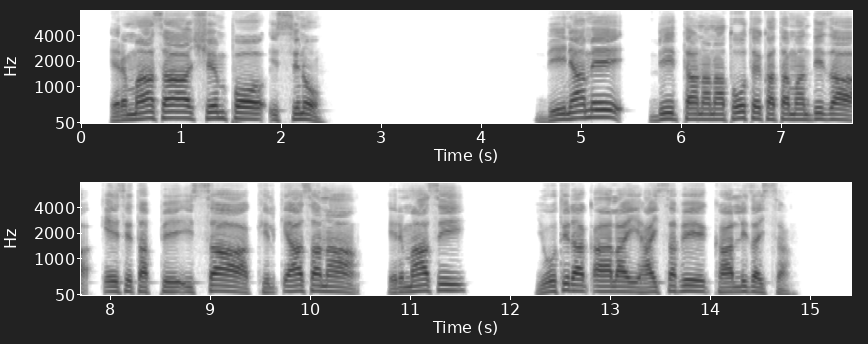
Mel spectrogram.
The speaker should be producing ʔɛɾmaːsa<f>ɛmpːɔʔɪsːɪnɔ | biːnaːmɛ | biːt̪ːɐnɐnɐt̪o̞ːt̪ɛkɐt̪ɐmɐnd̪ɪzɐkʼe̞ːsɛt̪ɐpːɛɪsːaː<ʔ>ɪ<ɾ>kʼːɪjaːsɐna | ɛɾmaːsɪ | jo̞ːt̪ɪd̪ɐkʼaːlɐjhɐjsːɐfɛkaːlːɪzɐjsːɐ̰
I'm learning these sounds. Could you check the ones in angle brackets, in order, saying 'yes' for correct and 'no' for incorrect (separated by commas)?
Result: no, no, no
